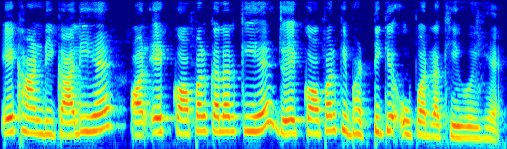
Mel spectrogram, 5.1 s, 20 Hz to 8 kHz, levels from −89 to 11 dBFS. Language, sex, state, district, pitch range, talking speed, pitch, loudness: Hindi, female, Uttar Pradesh, Shamli, 220-275 Hz, 235 wpm, 250 Hz, -14 LUFS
